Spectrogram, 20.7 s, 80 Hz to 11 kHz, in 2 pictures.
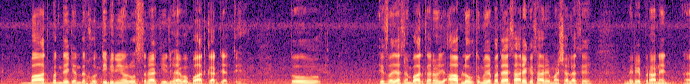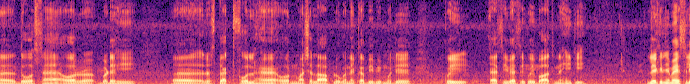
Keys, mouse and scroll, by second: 1.2 space, 1.6 alt+click, 2.7 click, 4.4 click, 4.9 r, 5.1 click, 5.7 b, 6.1 space, 6.3 ctrl+click, 7.7-16.9 drag, 16.9 space, 17.3 alt+click, 18.2 click.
